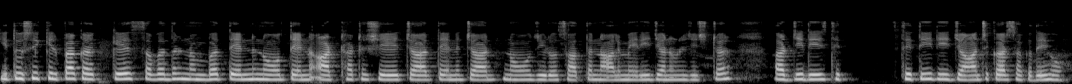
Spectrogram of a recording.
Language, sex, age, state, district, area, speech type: Punjabi, female, 18-30, Punjab, Hoshiarpur, rural, read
